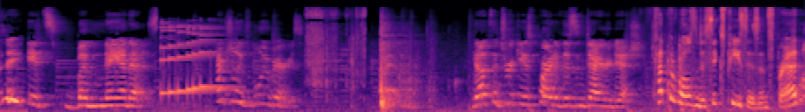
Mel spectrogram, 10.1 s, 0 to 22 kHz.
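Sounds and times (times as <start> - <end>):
paper wrapper peeling: 3.8 - 4.6.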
